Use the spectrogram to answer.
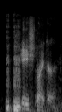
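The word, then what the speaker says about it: Oestreicher: c h e r a striker you put a pronunciation key next to this yeah it's a is in the letter a and then striker as in the cop the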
